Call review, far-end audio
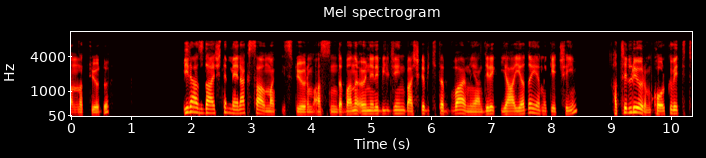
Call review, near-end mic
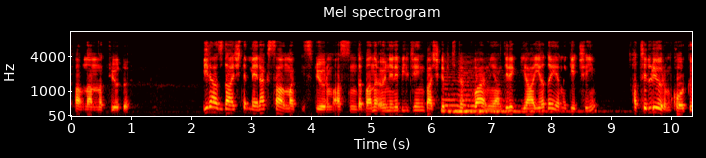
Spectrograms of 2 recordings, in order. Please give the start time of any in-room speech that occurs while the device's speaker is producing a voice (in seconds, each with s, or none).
6.2 s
